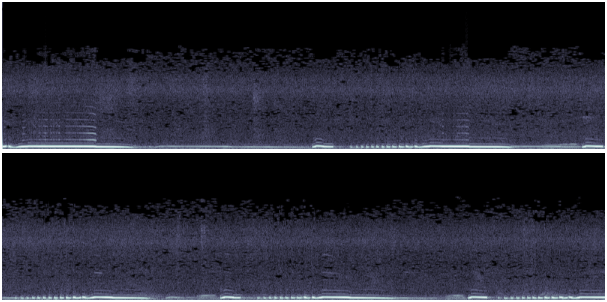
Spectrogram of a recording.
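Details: Turtle dove of the puter pelung type, singing as a training master for other doves. A long level coo opens, and then shorter coos, each led by a stuttering run of pulses, follow one after another about every two seconds.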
